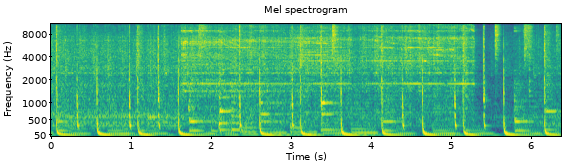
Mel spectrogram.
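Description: Background music with a steady thumping beat, over a bandsaw cutting through a small wooden block.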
